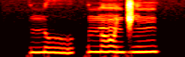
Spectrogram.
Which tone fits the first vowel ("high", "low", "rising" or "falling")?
low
